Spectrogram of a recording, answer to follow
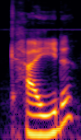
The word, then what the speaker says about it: Kaid: so anyway you know operators are called Qaeda I believe is how you pronounce it I looked it up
